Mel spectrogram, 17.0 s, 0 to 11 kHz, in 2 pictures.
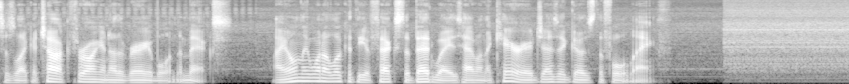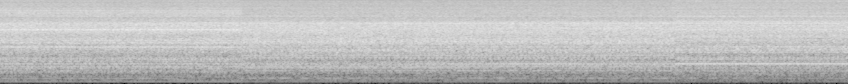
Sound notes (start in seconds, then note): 7.2 lathe whirring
